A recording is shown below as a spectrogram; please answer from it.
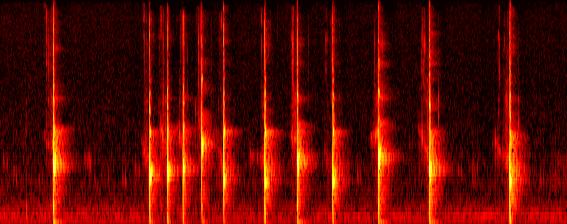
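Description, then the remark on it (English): A person makes about eleven sharp, hollow tongue clicks imitating a killer whale, speaking to whales through the glass of an observation room: one alone, then a quick burst, then a steadier sequence, with no talking. “You see, whales speak by clicking and whistling, and I can click too with my tongue.”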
